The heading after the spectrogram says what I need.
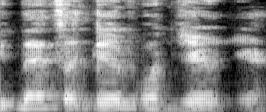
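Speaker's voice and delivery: plain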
